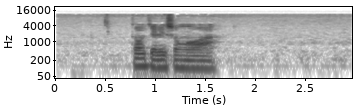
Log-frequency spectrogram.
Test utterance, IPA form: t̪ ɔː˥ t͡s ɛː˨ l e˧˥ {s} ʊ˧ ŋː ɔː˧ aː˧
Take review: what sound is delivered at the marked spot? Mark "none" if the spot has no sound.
s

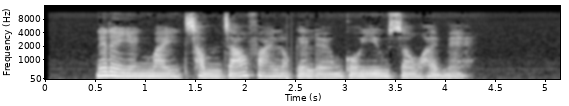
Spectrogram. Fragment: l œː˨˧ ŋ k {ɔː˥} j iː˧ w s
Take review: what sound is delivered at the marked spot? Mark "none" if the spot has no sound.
ɔː˧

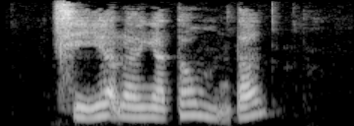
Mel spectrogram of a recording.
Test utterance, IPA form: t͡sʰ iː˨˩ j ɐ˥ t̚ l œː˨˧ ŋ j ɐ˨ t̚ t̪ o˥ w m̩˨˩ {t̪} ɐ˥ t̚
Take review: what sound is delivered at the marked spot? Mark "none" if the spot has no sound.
t̪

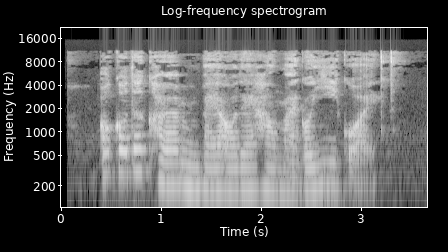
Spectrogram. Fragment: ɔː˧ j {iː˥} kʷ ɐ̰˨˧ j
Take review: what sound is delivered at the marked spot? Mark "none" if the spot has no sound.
iː˥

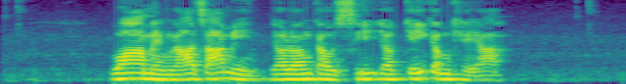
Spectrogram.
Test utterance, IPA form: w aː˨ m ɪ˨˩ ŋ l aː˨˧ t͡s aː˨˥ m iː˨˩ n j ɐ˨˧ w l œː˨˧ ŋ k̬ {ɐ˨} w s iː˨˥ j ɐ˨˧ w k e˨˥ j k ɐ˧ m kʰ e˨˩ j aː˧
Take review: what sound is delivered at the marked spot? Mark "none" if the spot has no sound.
ɐ˨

